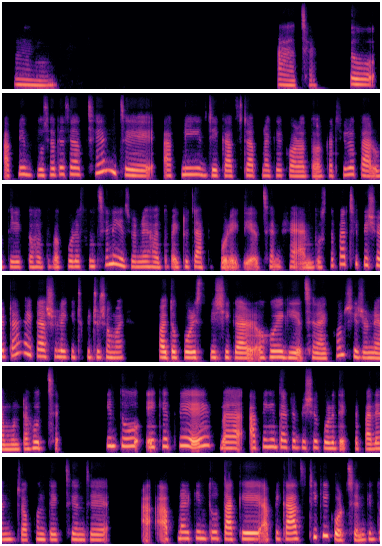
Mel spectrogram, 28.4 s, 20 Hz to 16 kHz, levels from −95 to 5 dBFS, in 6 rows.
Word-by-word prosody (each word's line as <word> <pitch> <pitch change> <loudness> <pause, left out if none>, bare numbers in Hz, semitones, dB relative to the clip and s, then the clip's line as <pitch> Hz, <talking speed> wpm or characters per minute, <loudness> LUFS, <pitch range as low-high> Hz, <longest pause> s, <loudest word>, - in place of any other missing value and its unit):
হুম। 205 -3 -4 2.9
আচ্ছা। 200 0 -6 0.5
তো - - 0 0.4
আপনি 280 - -6 0.2
বোঝাতে 255 +3 -2
চাচ্ছেন 280 +7 -2 0.2
যে 245 - +3 0.5
আপনি 265 +4 -4 0.3
যে 230 - +3
কাজটা 215 +1 -4
আপনাকে 220 0 -8
করার 200 -1 -1
দরকার 215 +1 -5
ছিল, 255 +1 -2
তার 220 -2 +1
অতিরিক্ত 210 +1 -4
হয়তোবা 210 +1 -4
করে 225 -1 0
ফেলছেন। 230 +7 -4 0.2
এজন্যই 220 -3 -1
হয়তোবা 205 +2 -4
একটু 215 +2 -5
চাপে 205 -1 -3
পড়ে - - +1
গিয়েছেন। 390 - -4
হ্যাঁ, 210 -1 -4
আমি - - -1
বুঝতে 210 +5 -7
পারছি 325 +1 -3
বিষয়টা। 280 +1 0 0.2
এটা 285 - -1
আসলে 255 0 +2
কিছু, 245 0 -6
কিছু 240 +1 -2
সময় 225 -1 0 0.4
হয়তো 230 0 +6
পরিস্থিতির 230 0 +4
শিকার 220 -2 +4 0.3
হয়ে 245 0 +6
গিয়েছেন 215 0 +1
এখন, 305 +10 -5
সেজন্য 225 -5 +1
এমনটা 195 +2 0
হচ্ছে। 245 -1 0 0.6
কিন্তু 330 -1 +3 0.3
এক্ষেত্রে, 315 +4 0 0.5
ব্যা 245 - +3 0.3
আপনি 260 - -7
কিন্তু 290 -1 0
একটা 275 +1 -4
বিষয় 255 +1 -2
করে 235 -1 +4
দেখতে 225 - -4
পারেন, 215 +2 +1 0.2
যখন 230 +3 -1
দেখছেন 225 +1 -1
যে 220 -1 0 0.6
আ - - +3 0.2
আপনার 270 -1 -1
কিন্তু 270 0 +1 0.2
তাকে 240 +1 +6 0.2
আপনি - - -6
কাজ 245 +1 +8
ঠিকই 360 +4 +4
করছেন 220 - +3
কিন্তু 245 +1 -3
230 Hz, 140 wpm, -23 LUFS, 215-265 Hz, 2.9 s, কাজ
